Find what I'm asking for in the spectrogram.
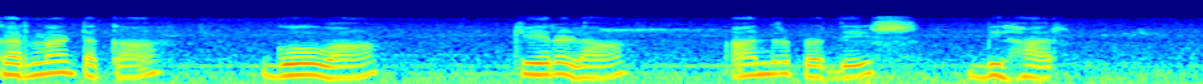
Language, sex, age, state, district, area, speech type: Kannada, female, 30-45, Karnataka, Udupi, rural, spontaneous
